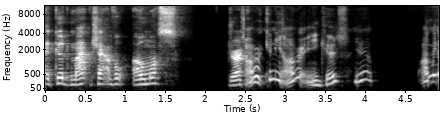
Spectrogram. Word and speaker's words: Omos: them I could see omo homo homo it's a silent s uh Omas when I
